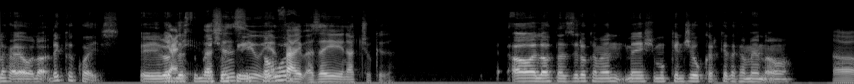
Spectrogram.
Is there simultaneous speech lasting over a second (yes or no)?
yes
